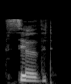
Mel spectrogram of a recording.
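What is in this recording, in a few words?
"soothed", British English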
